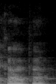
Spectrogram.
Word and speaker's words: Kuiper: her last name and she pronounces it Kuiper's so I'm gonna pronounce it I would say Copa okay it's a Dutch man it's a Dutch name in case many of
